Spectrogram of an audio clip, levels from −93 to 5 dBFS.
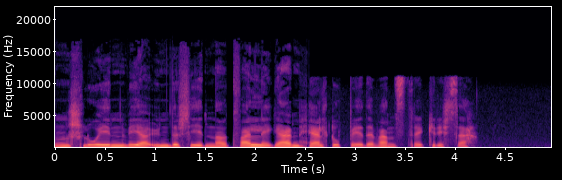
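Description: Input switched to a poorer device at 2.51 s, lasting to the end: after a 20 ms gap the speech loses everything above 10.9 kHz and gains a faint new background hiss at much the same level, likely from recording moving to another microphone.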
